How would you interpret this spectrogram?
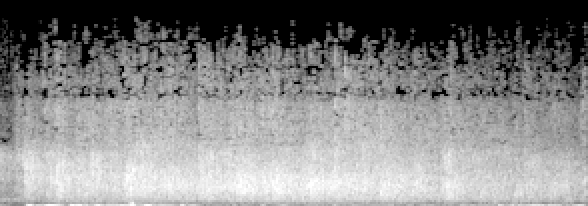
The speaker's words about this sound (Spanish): Damos un aplauso a Dios.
